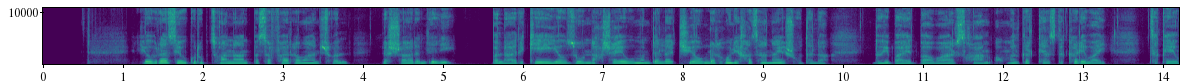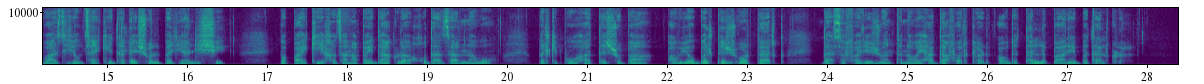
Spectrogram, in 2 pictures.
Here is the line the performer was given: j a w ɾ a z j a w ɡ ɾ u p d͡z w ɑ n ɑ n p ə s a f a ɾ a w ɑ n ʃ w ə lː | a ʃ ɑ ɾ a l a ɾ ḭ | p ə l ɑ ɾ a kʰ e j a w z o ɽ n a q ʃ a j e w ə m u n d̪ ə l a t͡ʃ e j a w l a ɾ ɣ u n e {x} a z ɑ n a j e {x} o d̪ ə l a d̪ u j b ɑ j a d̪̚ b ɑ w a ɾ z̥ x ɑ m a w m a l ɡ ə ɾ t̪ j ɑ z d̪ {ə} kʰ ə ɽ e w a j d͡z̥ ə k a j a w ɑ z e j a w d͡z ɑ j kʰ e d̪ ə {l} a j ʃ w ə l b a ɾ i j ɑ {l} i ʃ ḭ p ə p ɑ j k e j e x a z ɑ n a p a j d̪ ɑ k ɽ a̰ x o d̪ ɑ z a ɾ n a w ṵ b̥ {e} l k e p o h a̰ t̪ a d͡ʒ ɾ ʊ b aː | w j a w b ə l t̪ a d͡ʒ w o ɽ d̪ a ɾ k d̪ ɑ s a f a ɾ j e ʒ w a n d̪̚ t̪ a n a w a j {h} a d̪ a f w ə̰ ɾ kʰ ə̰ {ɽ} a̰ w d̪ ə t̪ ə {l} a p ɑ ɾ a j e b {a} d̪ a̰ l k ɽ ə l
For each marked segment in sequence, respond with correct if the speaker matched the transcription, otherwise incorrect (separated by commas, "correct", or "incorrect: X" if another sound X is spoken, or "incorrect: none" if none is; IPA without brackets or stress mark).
correct, incorrect: ʃ, incorrect: a, correct, correct, incorrect: a, correct, correct, incorrect: lː, correct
